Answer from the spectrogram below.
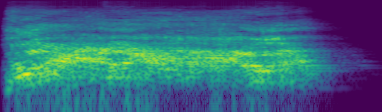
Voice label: Death Crewmen, en; Warframe; Corpus Crewmen; Crewman B; Dialog Barks Battle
